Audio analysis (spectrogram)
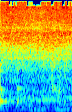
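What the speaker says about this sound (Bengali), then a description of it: "ফুলকপিগুলো ভাজা ভাজা হয়ে গেছে" Cauliflower pieces fry in hot oil in a pan while being stirred, a close, steady sizzle with scraping stirs running continuously through the short moment.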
